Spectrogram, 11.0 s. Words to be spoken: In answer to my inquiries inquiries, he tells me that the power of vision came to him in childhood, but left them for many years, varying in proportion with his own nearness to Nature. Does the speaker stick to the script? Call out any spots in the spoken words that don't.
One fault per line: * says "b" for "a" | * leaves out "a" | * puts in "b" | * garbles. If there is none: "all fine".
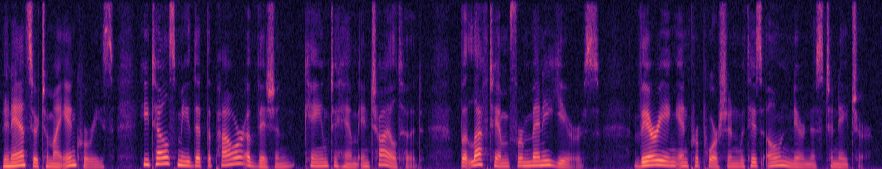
* leaves out "inquiries"
* says "him" for "them"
